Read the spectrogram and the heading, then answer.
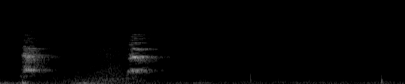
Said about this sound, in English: I'm sorry, my dog's barking.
